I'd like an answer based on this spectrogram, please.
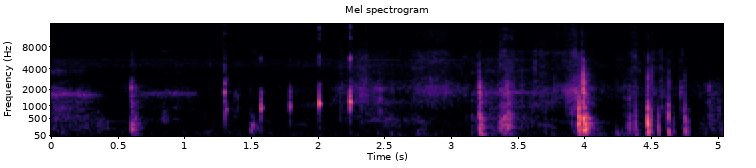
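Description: Scattered knocks and taps of goats moving and jostling on wooden boards close by, with one sharp knock about four seconds in.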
